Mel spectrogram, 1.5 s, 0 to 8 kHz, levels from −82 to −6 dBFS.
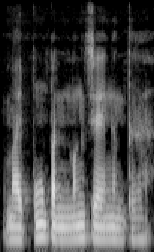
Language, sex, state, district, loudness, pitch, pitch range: Wancho, male, Arunachal Pradesh, Longding, -22 LUFS, 100 Hz, 100-105 Hz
